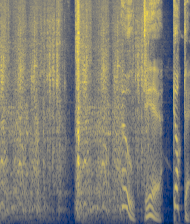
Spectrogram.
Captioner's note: engine sputtering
